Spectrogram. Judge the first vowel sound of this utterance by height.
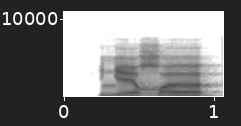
mid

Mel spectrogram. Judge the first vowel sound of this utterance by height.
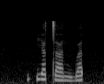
high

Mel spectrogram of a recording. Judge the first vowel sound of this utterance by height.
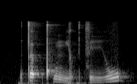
low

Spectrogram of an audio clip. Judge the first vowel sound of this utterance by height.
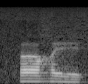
low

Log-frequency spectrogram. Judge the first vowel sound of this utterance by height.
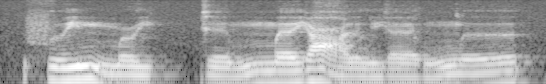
high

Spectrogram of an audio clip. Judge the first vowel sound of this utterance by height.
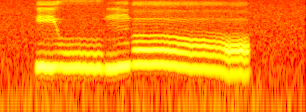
high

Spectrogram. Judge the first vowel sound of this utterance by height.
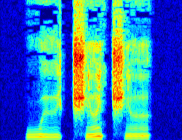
high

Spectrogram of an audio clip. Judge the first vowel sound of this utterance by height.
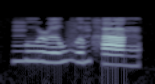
high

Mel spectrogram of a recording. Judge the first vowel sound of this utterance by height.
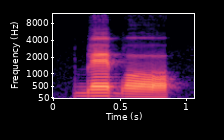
mid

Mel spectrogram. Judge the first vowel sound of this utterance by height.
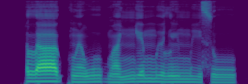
low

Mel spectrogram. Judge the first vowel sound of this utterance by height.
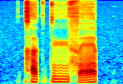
low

